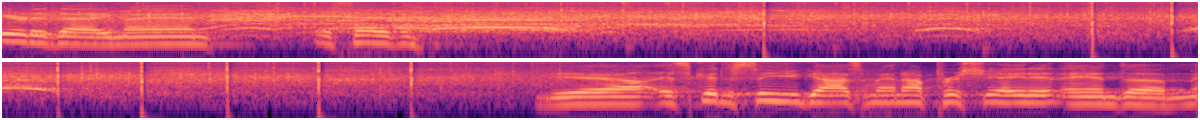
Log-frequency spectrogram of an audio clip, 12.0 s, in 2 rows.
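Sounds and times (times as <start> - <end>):
speech: 0.0 - 2.3, 8.7 - 11.9
audience applause welcoming a Division II college baseball team: 0.0 - 8.8
people whooping: 0.9 - 6.5.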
